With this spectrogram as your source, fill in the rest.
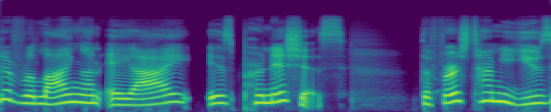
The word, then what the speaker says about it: pernicious: Let's try the pronunciation. Pernicious. Pernicious. That stress is right in the middle. Pernitious. Try it. Pernicious.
